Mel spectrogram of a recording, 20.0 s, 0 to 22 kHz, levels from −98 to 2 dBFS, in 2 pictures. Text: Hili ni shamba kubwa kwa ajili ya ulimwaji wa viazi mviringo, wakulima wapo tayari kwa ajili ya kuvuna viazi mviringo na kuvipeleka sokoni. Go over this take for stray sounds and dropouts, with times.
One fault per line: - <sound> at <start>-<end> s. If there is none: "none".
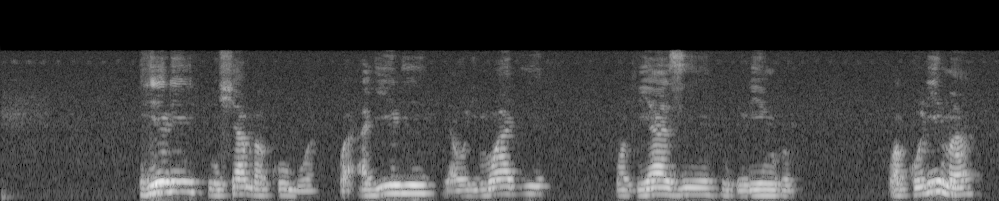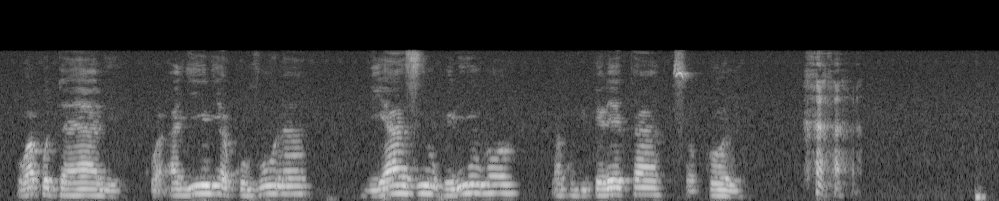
- laugh at 18.0-18.6 s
